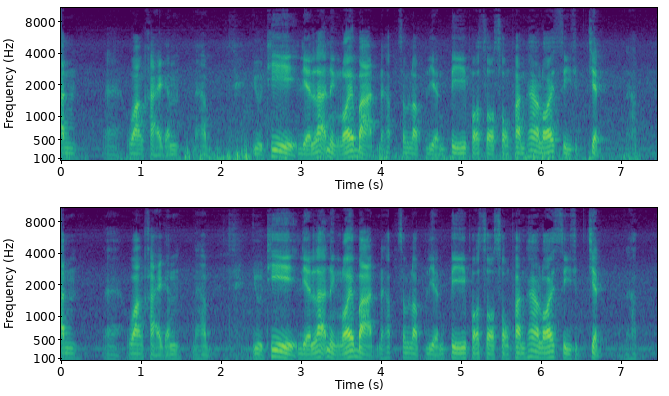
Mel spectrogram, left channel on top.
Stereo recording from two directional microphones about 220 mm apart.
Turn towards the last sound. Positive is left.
turn(degrees=-15)  # may be behind; listen again after turning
